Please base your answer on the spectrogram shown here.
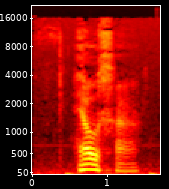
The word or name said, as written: Helga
